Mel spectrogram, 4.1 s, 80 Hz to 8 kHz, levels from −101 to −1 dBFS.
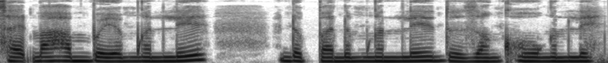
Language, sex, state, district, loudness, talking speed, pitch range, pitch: Wancho, female, Arunachal Pradesh, Longding, -11 LUFS, 205 wpm, 175-185 Hz, 180 Hz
